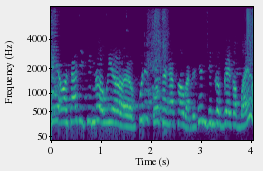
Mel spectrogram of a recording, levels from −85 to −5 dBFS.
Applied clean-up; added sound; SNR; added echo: classical method WPE with log-MMSE.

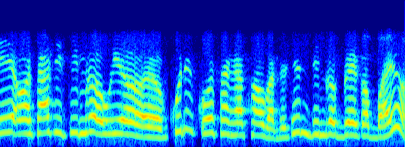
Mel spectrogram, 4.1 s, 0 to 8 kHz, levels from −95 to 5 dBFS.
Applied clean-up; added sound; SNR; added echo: none; none; none; none.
